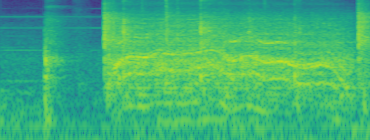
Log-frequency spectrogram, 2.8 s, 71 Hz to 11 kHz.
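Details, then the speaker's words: 2007 Audi B7 RS4 4.2L, first start of a replacement engine with no oil pressure. Brief cranking, then a rough, harsh metallic start with a rattling edge that cuts off. Owner suspects this caused damage; not confirmed. "I started it up 3 different times for, you know, a few seconds at a time, where the engine clearly had no oil pressure whatsoever, and it sounded awful."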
